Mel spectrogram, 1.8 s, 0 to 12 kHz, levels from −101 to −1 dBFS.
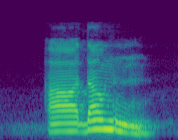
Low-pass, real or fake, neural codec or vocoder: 7.2 kHz; fake; codec, 16 kHz, 8 kbps, FunCodec, trained on LibriTTS, 25 frames a second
